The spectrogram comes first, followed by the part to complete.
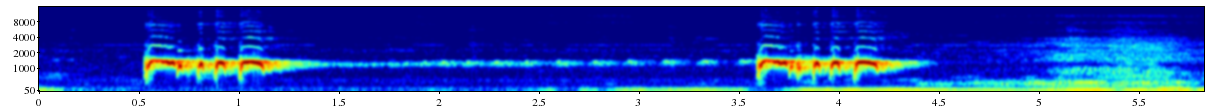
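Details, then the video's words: Local zebra dove in full song, used to entice both male and female doves: a fast staccato cooing roll that fades into a long thin held tone, then a second roll, with low rumbling noise behind. "Perkutut Lokal Gacor Cocok Untuk Jadi Pemikat - Perkutut Jantan dan Betina Pasti Mendekat"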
